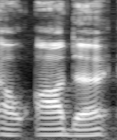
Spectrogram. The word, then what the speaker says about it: Al-Awda: The ship called the Al-Awda, I don't want to mispronounce that, but I think it's Al-Awda, A-W-D-A,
